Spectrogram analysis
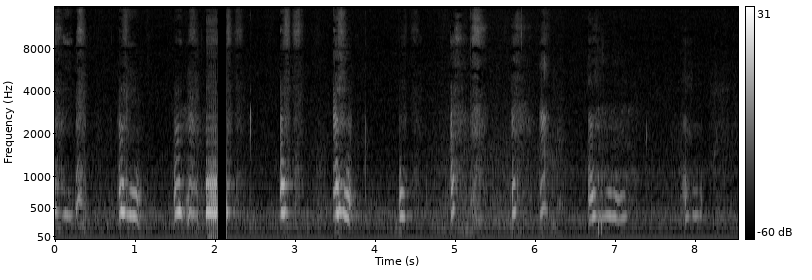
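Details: Infant crying in short repeated fussing bursts with brief pauses while a cat soothes the baby toward sleep.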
